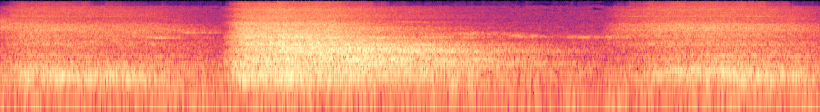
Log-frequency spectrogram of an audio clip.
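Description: Breathing during yoga practice comes as a slow, close inhale and exhale, one long breath swelling and easing off, followed by another, faint and unaccompanied by talk.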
